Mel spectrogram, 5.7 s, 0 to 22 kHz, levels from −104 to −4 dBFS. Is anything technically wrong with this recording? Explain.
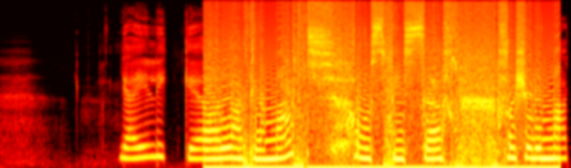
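Yes, the speech has a stuck bit fault from 2.03 s to 5.60 s. The likely cause is one data bit held at a fixed value, shifting about half the samples by a step near -15 dBFS. That produces harsh, buzzy distortion and a noisy floor in pauses. The waveform shows squared-off jumps, and the spectrogram shows broadband hash filling the gaps.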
